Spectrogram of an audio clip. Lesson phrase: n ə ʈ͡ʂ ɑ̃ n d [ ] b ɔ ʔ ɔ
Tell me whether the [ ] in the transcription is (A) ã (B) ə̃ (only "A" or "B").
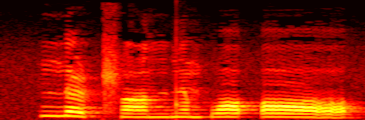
B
